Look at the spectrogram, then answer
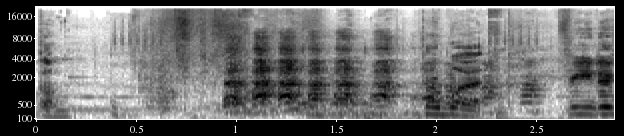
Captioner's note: crew laughs; spits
